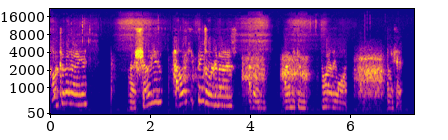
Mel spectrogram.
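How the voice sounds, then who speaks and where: A squeaky, put-on character voice at an extremely high pitch races at a fairly quick pace, with very wide pitch swings and long, frequent pauses. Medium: game stream. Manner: fussy, possessive.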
